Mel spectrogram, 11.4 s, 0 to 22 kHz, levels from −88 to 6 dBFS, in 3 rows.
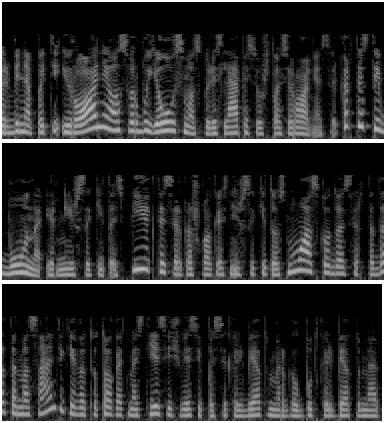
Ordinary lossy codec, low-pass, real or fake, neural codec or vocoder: MP3, 32 kbps; 10.8 kHz; real; none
